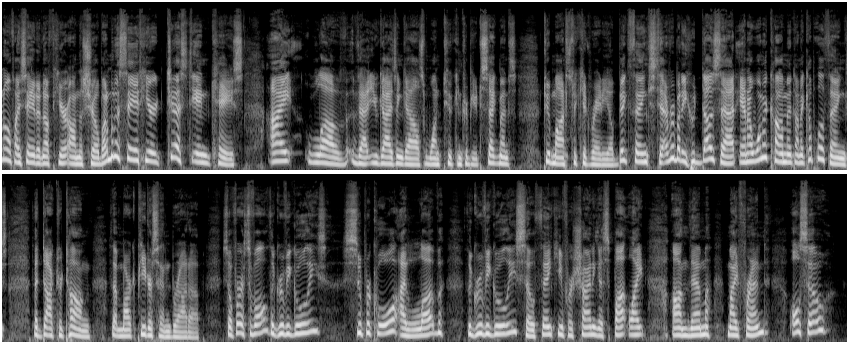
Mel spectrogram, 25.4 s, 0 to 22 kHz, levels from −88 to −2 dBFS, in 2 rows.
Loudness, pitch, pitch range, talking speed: -17 LUFS, 180 Hz, 155-210 Hz, 205 wpm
